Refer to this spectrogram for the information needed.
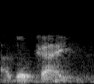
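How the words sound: Said in Sephardi pronunciation, ending in 'ai'. "Então existe a pronúncia sefaradi"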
